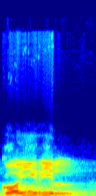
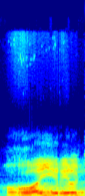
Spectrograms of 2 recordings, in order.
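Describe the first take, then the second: First: It begins with a hard g sound. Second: It begins with a soft throaty gh sound. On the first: The speaker calls it wrong. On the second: The speaker calls it right.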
